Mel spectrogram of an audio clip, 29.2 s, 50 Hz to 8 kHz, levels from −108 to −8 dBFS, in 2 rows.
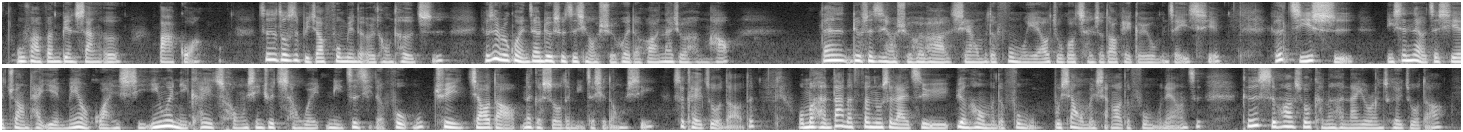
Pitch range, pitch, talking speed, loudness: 165-205 Hz, 180 Hz, 355 characters per minute, -20 LUFS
